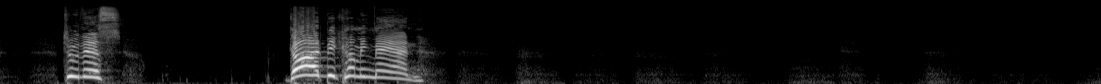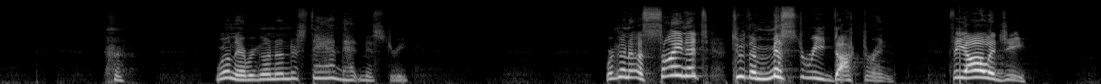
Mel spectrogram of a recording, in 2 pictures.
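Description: A man speaks with animation through a clip-on microphone, in short bursts with pauses.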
